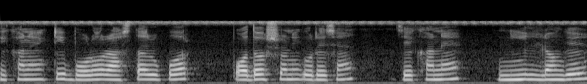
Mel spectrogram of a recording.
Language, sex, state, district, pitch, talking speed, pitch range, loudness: Bengali, female, West Bengal, Paschim Medinipur, 230 Hz, 100 wpm, 220-235 Hz, -16 LUFS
